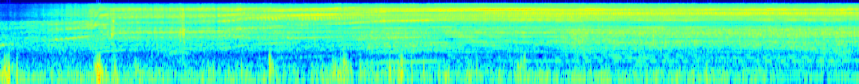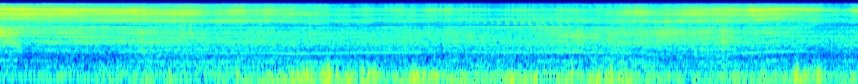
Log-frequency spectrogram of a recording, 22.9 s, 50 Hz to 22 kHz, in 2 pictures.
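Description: Align 450-class electric RC helicopter spooling up, its motor and rotor whine rising steadily in pitch over the first few seconds. It then holds a high whine in flight that wavers up and down in pitch. There is one sharp knock about a second in.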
